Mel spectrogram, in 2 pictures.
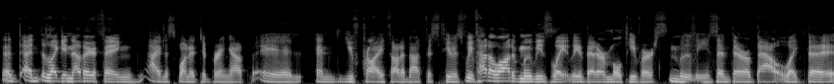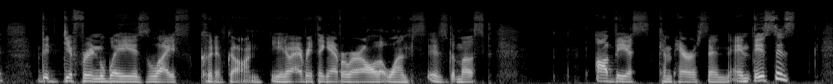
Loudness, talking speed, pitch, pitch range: -23 LUFS, 210 wpm, 120 Hz, 115-135 Hz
